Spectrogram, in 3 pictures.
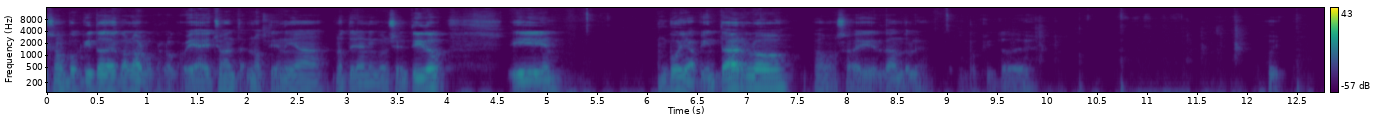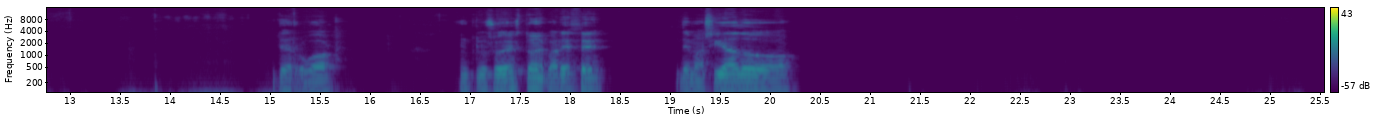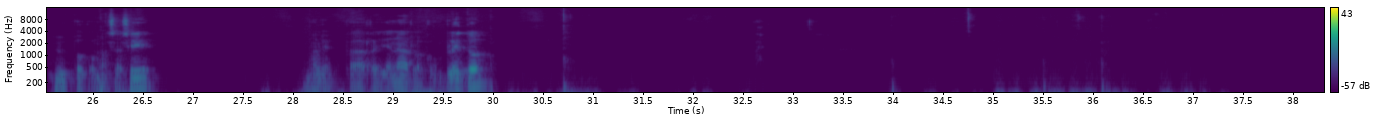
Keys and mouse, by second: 5.1-10.4 drag, 10.0 f, 11.8 ctrl+z, 11.8-15.6 drag, 15.5 ctrl+z, 15.6-17.6 ctrl+middle drag, 17.6 click.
